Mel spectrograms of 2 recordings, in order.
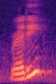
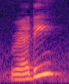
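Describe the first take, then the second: No difference in how they are said.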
